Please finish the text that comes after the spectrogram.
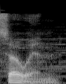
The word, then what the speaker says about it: Samhain: Long before trick-or-treating and superhero costumes, there was an ancient Celtic festival called pronounced Samhain.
